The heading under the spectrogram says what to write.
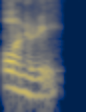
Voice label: "ornery", Indian

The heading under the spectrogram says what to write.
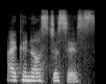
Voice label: "iconostasis", Indian

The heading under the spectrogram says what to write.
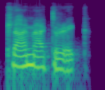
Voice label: "climacteric", Indian

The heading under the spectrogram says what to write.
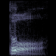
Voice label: "boulle", American

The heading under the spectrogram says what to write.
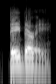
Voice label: "bayberry", American

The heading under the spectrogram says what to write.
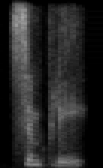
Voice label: "simply", Indian

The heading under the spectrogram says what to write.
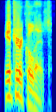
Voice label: "intercalate", American

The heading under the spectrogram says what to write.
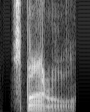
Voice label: "spiral", British

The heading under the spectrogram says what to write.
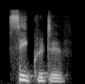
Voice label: "secretive", Indian

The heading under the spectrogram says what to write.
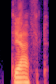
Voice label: "daft", American

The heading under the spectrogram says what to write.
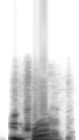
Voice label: "entrap", American

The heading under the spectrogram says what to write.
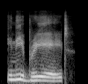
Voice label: "inebriate", Indian

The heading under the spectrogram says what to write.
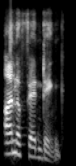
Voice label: "Unoffending", Indian

